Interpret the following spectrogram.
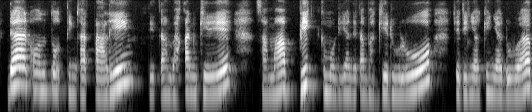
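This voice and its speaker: A woman with an Indonesian accent teaching an English grammar lesson, explaining patiently and often correcting herself mid-word. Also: mid-range voice. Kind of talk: classroom grammar lesson for students at home.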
